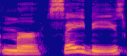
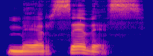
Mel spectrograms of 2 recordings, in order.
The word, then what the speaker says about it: Mercedes: in spanish never fluctuate so instead of mercedes where all three of the e's carry a different sound in spanish it is mercedes mercedes mercedes look at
